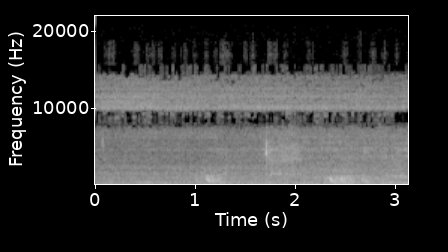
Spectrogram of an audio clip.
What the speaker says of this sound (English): Anyway, here's my train.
